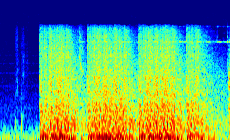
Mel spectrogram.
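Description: An AUG rifle firing in the mobile shooter game Point Blank: Strike, loud, sustained automatic bursts with brief gaps, starting after a quiet half second and heard alone.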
